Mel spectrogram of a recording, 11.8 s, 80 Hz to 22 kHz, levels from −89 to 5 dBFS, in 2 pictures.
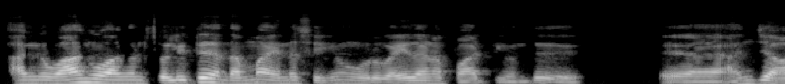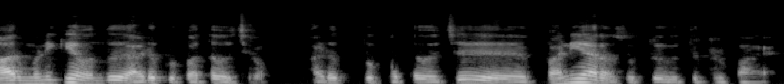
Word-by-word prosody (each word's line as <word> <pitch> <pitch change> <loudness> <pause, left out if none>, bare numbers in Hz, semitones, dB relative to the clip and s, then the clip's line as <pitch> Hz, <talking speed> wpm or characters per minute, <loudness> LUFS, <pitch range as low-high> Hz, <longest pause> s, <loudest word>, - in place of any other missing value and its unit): அங்கு 145 0 -1
வாங்குவாங்கன்னு 155 -3 +6
சொல்லிட்டு, 145 +6 +5
அந்த 140 -3 -3
அம்மா 155 +4 +1
என்ன 140 +1 -4
செய்யும் 140 +3 -7
ஒரு 125 -1 -1
வயதான 135 +3 +2 0.2
பாட்டி 115 0 -4
வந்து 110 +5 -6 1.3
அ - - +1 0.2
5 145 +4 -1 0.2
6 140 +1 +4
மணிக்கே 150 +5 -1
வந்து 130 +4 -3 0.2
அடுப்பு 130 +4 -3
பத்த 105 -2 -7
வச்சிரும். 100 -2 -12 0.4
அடுப்பு 130 +1 -7
பத்த 110 - -10
வச்சி 110 +8 -7 0.7
பணியாரம் 140 -4 0
சுட்டு 100 +3 -10
வித்திட்ருப்பாங்க. 95 -3 -14
135 Hz, 125 wpm, -23 LUFS, 115-150 Hz, 1.3 s, வாங்குவாங்கன்னு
